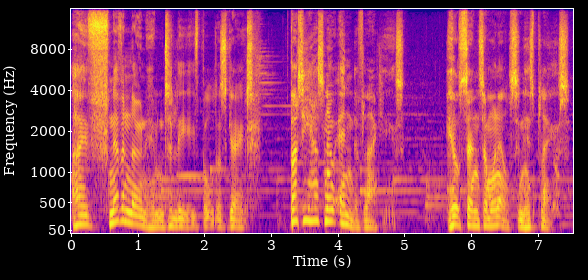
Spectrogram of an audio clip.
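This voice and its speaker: Casting: undead vampire spawn for fantasy RPG. Theatrical, bitter, wry, slow and measured, highly expressive intonation. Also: male voice, creaky, faint music behind. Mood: guarded, warning. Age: centuries-old undead. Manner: theatrical, wry, bitter, deliberate with dramatic pauses. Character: haunted, sardonic vampire spawn, escaped from his master. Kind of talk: dramatic fantasy game dialogue.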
